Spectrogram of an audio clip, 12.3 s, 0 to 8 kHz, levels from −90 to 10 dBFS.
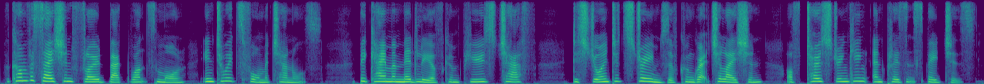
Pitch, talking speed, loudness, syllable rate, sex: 235 Hz, 125 wpm, -19 LUFS, 4.5 syllables/s, female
